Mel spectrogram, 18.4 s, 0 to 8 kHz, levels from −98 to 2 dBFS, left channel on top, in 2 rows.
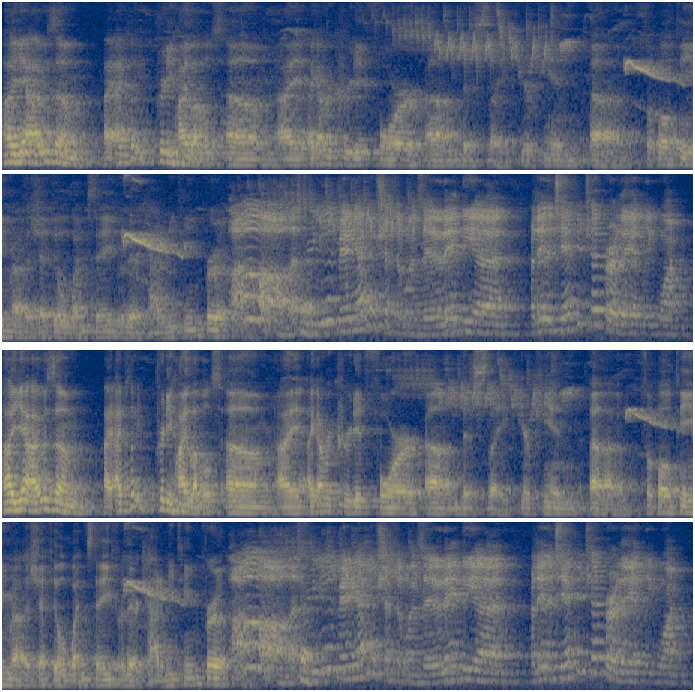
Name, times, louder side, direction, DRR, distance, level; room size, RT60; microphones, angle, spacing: voice 1, 0.0-8.3 8.6-12.3 13.2-13.3, right 3 dB, 45° right, 6 dB, 0.4 m, -32 dB
sound 1, 1.8-2.5 2.8-2.9 3.2-3.3 3.5-4.5 4.8-8.6 9.1-11.1 11.4-16.0 16.3-16.4 16.6-16.9, left 3 dB, 80° left, 1.0 m, -48 dB
Bird, 8.3-9.1 10.8-11.7, left 5 dB, 55° left, 0.6 m, -36 dB
voice 2, 12.2-15.9 16.3-18.1, left 1 dB, 15° left, 0 dB, 1.1 m, -34 dB
6.8 x 2.7 x 5.7 m, 1.0 s
head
